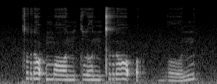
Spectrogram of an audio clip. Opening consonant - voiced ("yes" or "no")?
no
